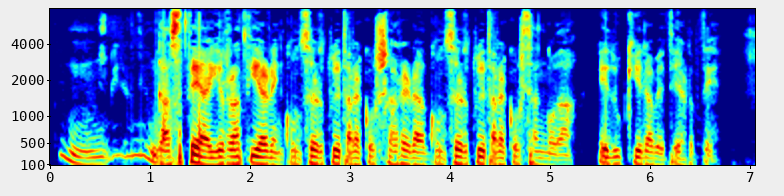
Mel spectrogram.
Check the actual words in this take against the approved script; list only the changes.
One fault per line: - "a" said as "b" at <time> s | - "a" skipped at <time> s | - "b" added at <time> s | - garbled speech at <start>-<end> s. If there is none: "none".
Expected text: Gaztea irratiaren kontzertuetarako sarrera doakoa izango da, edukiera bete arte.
- "doakoa" said as "kontzertuetarako" at 3.8 s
